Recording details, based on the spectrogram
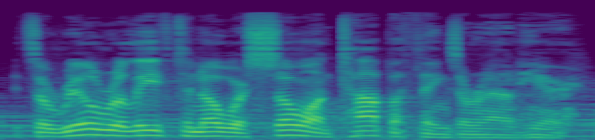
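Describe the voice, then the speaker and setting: An actor playing a ruthless, sardonic sergeant in a video game, curt and threatening. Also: male voice, medium pitch, animated, fairly quick, a bit bright, faint music behind, natural voice. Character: menacing, ruthless male soldier, a sergeant in a space army. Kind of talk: video game cutscene acting.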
